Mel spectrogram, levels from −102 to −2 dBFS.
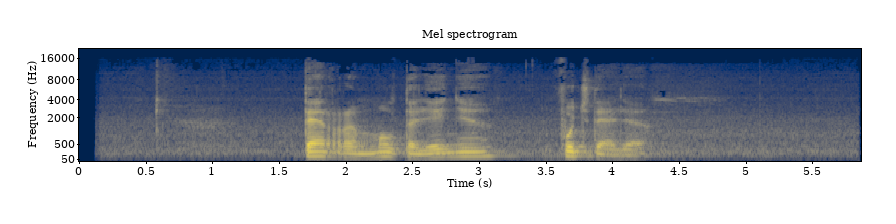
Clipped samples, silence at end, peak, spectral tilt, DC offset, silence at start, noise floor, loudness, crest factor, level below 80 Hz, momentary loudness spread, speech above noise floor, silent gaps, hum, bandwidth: under 0.1%; 1.45 s; -2 dBFS; -6 dB/octave; under 0.1%; 0.85 s; -51 dBFS; -25 LUFS; 26 dB; -72 dBFS; 26 LU; 28 dB; none; none; 16 kHz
